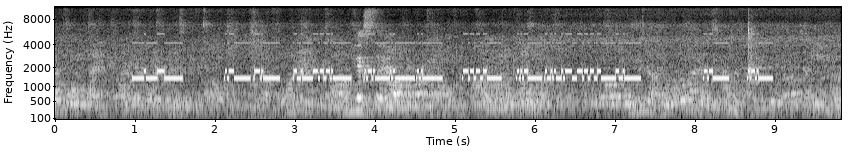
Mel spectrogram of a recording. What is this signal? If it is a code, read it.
TTY/TDD text telephone tones (45.45 baud Baudot), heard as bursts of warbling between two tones, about 400 Hz shift, 1600 Hz centre, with hum and the noise of a crowd indoors. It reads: OZHP GDXX ISJE IPLD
